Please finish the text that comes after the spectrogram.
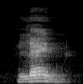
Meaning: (noun) 1. a line 2. any line or curve 3. a rope, a cable 4. a route, a line (of transport, especially of public transport and airlines) 5. a leash for restraining animals 6. a file 7. a diet
- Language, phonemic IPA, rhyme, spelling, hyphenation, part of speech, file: Dutch, /lɛi̯n/, -ɛi̯n, lijn, lijn, noun / verb, Nl-lijn.ogg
